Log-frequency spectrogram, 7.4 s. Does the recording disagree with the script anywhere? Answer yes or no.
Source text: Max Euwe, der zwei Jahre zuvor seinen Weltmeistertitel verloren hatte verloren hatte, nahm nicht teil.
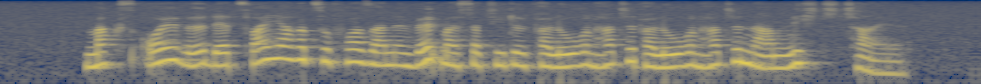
no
